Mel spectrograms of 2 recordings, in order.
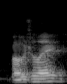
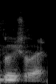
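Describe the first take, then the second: First: Beaujolais opening with a "bo" sound; variant pronunciation. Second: Beaujolais opening with a "boo" sound; variant pronunciation. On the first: Host offers the other option, Beaujolais said with "bo". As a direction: say Beaujolais as "BO-zhuh-lay". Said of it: "I've heard both". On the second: Host guesses the correct word, Beaujolais said with "boo". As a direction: say Beaujolais as "BOO-zhuh-luh". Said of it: "what's the correct". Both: Shown as a demonstration.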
